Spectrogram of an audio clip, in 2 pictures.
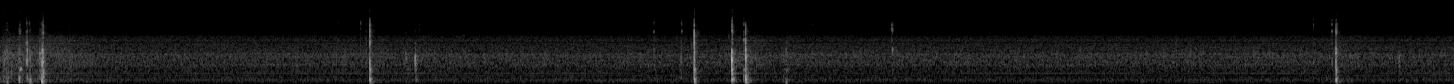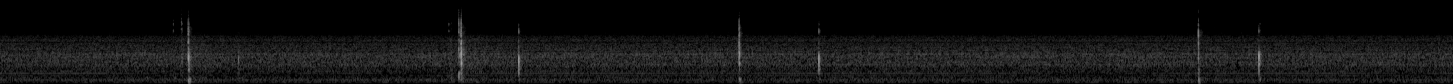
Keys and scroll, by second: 0.0 shift+x, 0.3 shift+c, 3.7 space, 6.9 space, 13.4 space, 16.4 space, 19.1 space, 22.0 space, 26.5 space.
